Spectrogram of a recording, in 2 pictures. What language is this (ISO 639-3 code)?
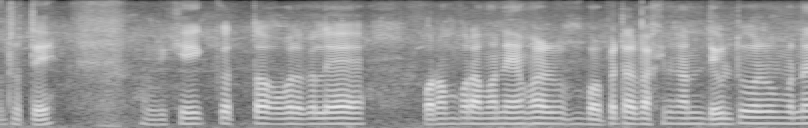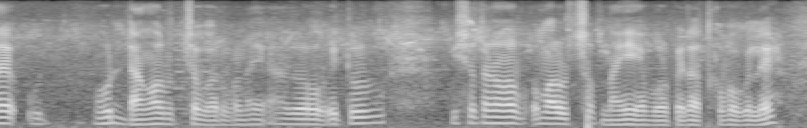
asm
